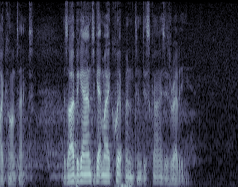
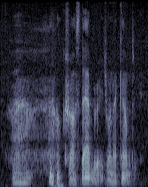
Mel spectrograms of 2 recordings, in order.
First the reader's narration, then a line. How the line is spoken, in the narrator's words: chuckled to myself and said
